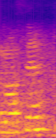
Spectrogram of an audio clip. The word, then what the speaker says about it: Loisel: आई silent, लॉसेल है ना।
